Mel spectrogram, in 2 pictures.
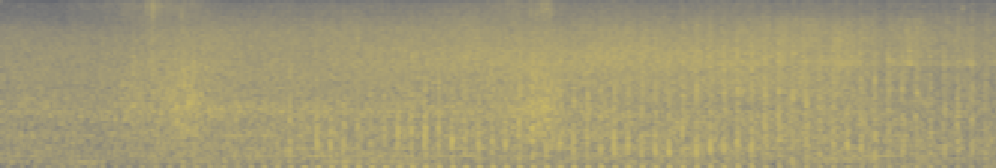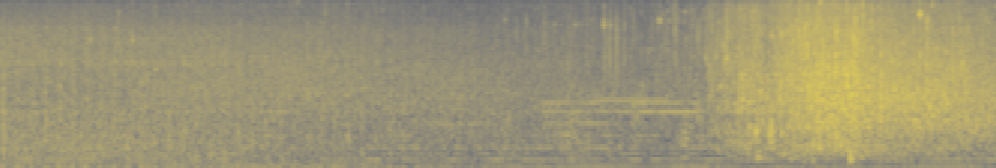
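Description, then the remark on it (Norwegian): A rescue helicopter's rotor thumps steadily and loudly overhead during a storm at sea off the Netherlands, its rapid blade chop continuous, mixed with rushing wind and surf, swelling into a louder gusty roar near the end. No one speaks. “Skipperen sender ut nødsignal, men redningshelikoptrene når ikke fram før båten går ned i stormen.”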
